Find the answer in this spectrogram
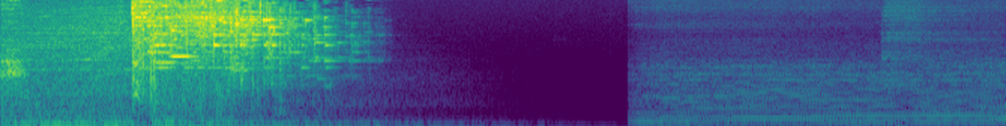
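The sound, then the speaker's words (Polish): A loud crash of a large glass vase, flying through the air toward a young man's face, shattering, its bright tinkling debris fading over about two seconds, followed by a brief silence and then a low, sustained musical drone. “Chłopak gwałtownie odwrócił się i dostrzegł jedynie duży, szklany wazon lecący w powietrzu w kierunku jego twarzy.”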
